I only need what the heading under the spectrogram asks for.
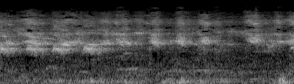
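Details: Blackbirds squawking noisily at close range in Miami, Florida: a thick wall of shrill, grating calls with no pause between them.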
